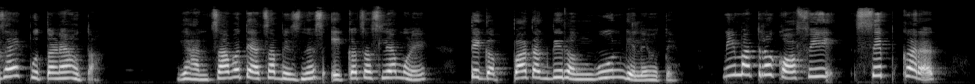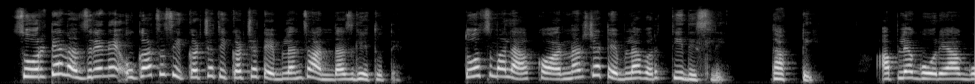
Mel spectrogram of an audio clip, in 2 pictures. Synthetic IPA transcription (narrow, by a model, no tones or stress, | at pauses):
d͡zʱaek̚put̪ɳjaɦot̪a̰ | jãnt͡saʋət̪jat͡sabid͡znesekət͡səsljamuɭe | t̪eɡəpːat̪əɡd̪iːɾəŋɡuːnɡeleɦot̪e | miːmat̪ɾəkɔfiː | sepkəɾət̪̚ | soɾʈjanəd͡zɾeneʔuɡat͡səsikəʈt͡ɕjat̪ikəʈt͡ɕjaʈeblant͡saənd̪ad͡zɡʱet̪ɦot̪e | t̪ot͡sməlakɔɾnəɾt͡ɕjaʈeblaʋəɾt̪iːd̪islḭː | d̪ʱak̚ʈiː | a̰pljaɡoɾjaɡ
